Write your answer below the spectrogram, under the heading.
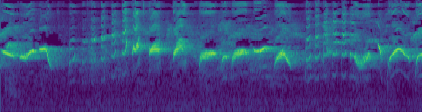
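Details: Chinese hwamei in captivity delivering rich whistled song: looping arched notes and slurs in quick succession, about three phrases per second, bright and varied, with a quiet background.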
